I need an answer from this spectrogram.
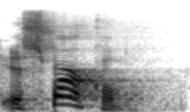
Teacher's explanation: If you're a Spanish speaker, you don't like that sp at the beginning of the word. Spanish fixes this by putting an e at the beginning of the word, so that s and p belong to different syllables. So a Spanish learner of English would probably say something like esparkle. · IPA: [ɛspɑɹkəl]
